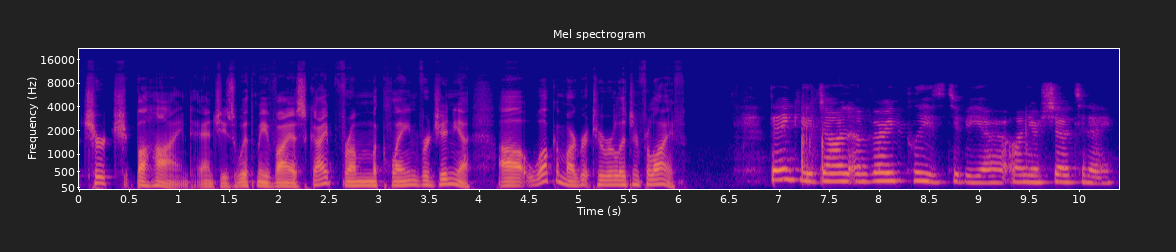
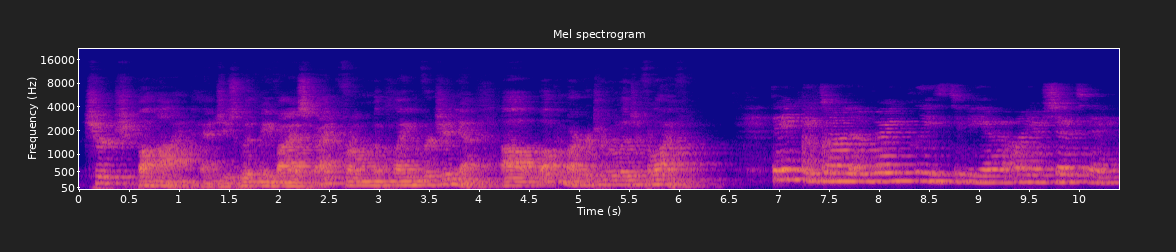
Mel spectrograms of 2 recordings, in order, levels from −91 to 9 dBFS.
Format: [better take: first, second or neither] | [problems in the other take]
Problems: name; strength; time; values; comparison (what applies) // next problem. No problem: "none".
first | off-mic speech; far // room echo; strong; dies away in 0.9 s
